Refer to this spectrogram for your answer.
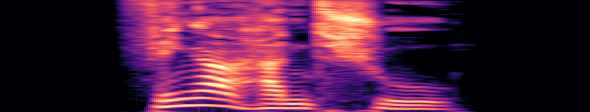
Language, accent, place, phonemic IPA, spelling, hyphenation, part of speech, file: German, Germany, Berlin, /ˈfɪŋɐˌhantʃuː/, Fingerhandschuh, Fin‧ger‧hand‧schuh, noun, De-Fingerhandschuh.ogg
- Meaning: glove (in the stricter sense, that is with separate compartments for each finger)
